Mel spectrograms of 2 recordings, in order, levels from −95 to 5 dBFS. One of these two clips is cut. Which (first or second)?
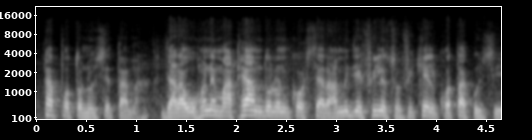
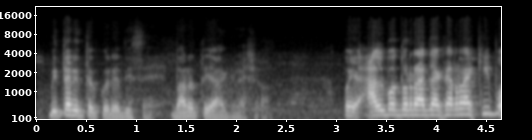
first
